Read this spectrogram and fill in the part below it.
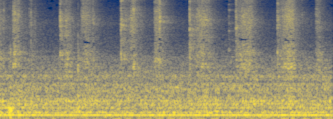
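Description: A vegetable peeler draws carrot ribbons with a carrot held on a fork, repeated soft scraping strokes in a steady rhythm, roughly one every half second, close and quiet.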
